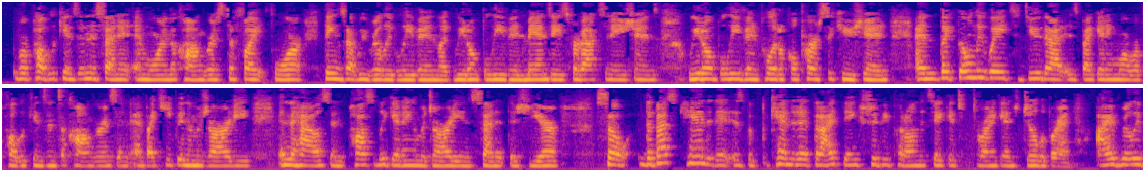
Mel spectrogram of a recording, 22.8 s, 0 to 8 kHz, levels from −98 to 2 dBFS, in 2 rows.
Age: 30-49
